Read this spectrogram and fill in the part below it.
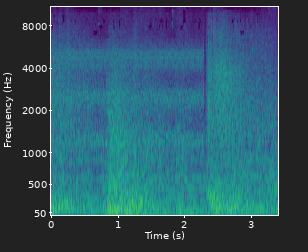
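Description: Quantum torpedoes fire from a starship in the game Star Trek Bridge Commander, two heavy booming launches about a second and a half apart, each followed by a rumbling roar.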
